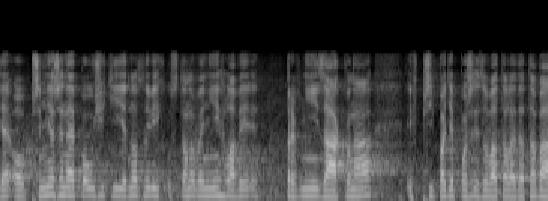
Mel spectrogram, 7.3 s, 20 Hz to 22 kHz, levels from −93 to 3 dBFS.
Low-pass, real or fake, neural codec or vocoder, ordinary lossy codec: 7.2 kHz; real; none; AAC, 48 kbps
